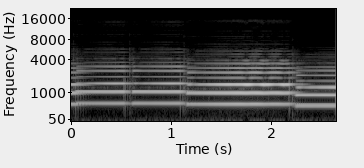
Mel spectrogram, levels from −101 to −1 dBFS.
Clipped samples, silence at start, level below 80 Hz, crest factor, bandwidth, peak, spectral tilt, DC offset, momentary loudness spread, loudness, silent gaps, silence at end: under 0.1%; 0 s; -86 dBFS; 12 dB; 6.2 kHz; -20 dBFS; 0.5 dB/octave; under 0.1%; 8 LU; -31 LUFS; none; 0 s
